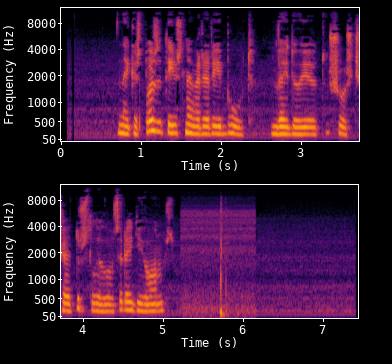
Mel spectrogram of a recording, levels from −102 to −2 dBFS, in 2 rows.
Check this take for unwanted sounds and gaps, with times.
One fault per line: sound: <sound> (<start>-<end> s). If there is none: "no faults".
sound: laugh (5.7-6.0 s)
